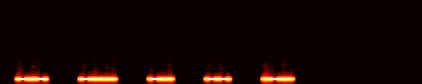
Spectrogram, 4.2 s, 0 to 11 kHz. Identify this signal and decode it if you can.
Morse code, heard as a keyed tone, about 40 wpm, spaced as for 19 wpm, 700 Hz. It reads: K6DML
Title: USA Call Signs - 5 Characters - 4x Character Spacing - 40wpm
